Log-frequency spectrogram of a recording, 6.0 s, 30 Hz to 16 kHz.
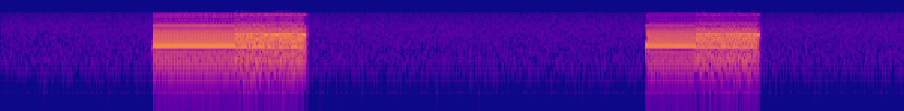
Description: Packet radio (AX.25, as in APRS), 1200 baud, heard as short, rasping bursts.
